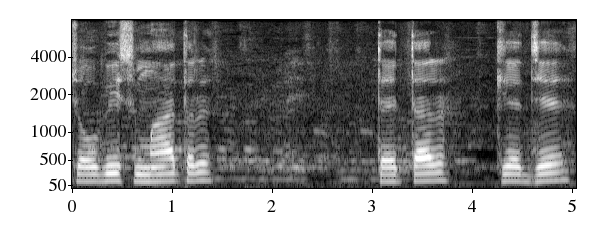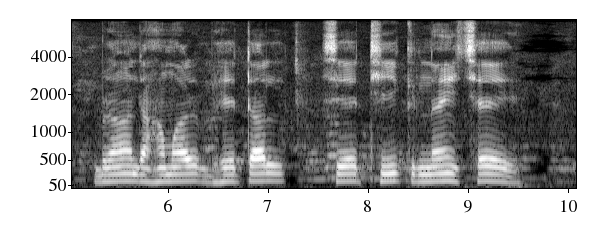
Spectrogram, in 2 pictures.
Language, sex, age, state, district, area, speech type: Maithili, male, 45-60, Bihar, Madhubani, rural, read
